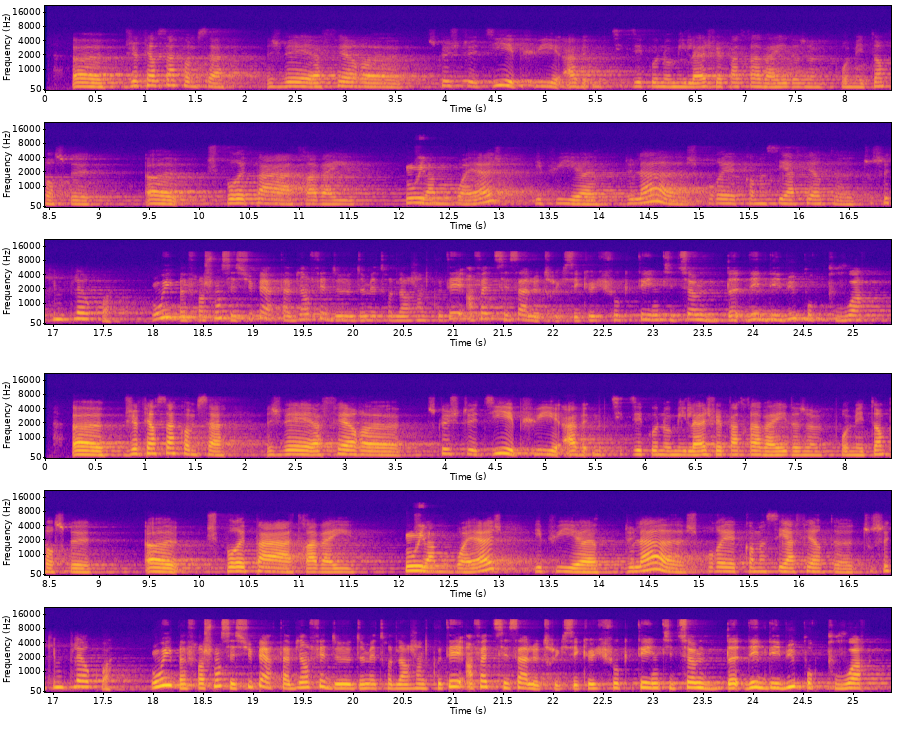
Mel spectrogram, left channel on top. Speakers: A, on the right (about 20°); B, on the right (about 70°).
A: Euh, je vais faire ça comme ça. Je vais euh, faire euh, ce que je te dis et puis avec mes petites économies là, je vais pas travailler dans un premier temps parce que euh, je pourrais pas travailler
B: Oui,
A: dû à mon voyage. Et puis euh, de là, euh, je pourrais commencer à faire de, tout ce qui me plaît, quoi.
B: oui, bah franchement, c'est super. T'as bien fait de, de mettre de l'argent de côté. En fait, c'est ça le truc, c'est qu'il faut que t'aies une petite somme d- dès le début pour pouvoir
